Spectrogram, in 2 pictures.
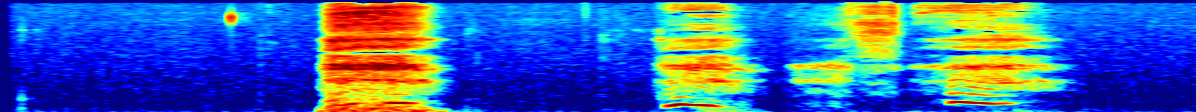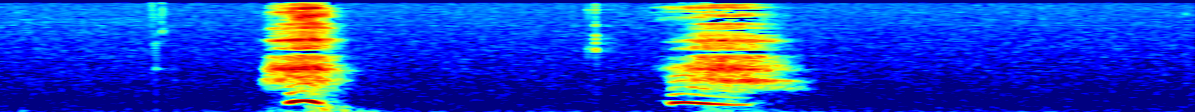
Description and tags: free sound, efects exhalación de persona respirando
